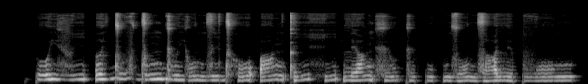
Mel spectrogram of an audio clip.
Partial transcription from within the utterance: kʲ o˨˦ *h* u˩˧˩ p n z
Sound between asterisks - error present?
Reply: yes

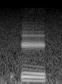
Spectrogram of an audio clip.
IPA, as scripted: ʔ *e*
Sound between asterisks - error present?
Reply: no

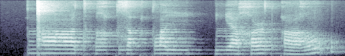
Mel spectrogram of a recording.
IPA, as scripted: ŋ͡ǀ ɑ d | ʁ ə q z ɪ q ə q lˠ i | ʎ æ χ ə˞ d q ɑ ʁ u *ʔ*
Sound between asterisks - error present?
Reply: no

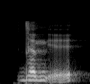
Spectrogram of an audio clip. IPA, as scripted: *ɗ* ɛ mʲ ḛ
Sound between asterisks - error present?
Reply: yes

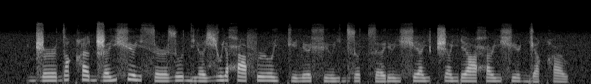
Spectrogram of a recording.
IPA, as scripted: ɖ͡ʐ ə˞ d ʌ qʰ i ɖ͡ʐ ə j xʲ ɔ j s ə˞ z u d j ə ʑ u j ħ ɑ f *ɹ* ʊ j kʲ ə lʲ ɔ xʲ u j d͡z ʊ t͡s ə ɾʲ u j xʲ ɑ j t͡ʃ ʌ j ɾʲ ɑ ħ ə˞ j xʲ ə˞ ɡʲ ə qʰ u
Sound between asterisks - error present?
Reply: no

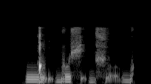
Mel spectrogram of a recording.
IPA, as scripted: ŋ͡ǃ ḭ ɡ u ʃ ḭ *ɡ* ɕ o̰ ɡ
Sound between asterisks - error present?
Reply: no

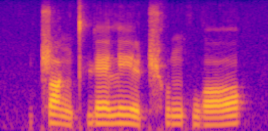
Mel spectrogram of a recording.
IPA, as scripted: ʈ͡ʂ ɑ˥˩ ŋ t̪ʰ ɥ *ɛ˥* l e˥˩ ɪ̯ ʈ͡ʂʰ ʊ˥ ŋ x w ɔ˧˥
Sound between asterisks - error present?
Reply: no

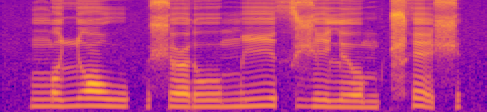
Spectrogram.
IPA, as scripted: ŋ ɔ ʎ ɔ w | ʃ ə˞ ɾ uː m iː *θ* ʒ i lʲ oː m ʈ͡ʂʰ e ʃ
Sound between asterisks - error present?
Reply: no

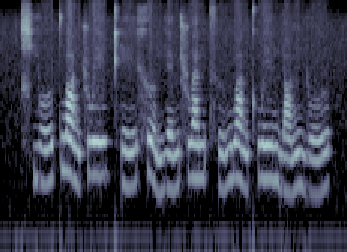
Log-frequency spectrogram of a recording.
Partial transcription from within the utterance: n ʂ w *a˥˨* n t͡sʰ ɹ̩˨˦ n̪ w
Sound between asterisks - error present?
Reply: yes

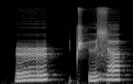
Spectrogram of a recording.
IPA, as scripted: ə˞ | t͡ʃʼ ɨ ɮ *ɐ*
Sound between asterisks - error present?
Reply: no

